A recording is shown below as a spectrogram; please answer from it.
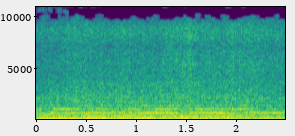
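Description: Sustained low rumbling drone with a few held tones over a steady hiss, the closing sound of a logo-animation sting, easing slightly near the end.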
